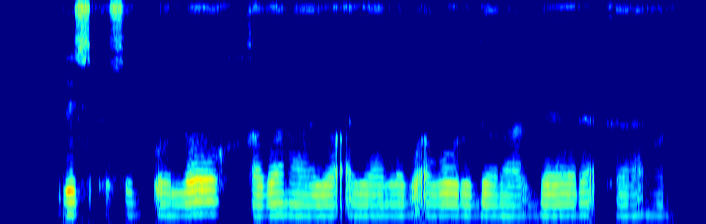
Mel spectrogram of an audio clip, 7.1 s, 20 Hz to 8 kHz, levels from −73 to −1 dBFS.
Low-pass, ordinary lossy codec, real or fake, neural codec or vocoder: none; none; fake; codec, 16 kHz, 8 kbps, FreqCodec, smaller model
